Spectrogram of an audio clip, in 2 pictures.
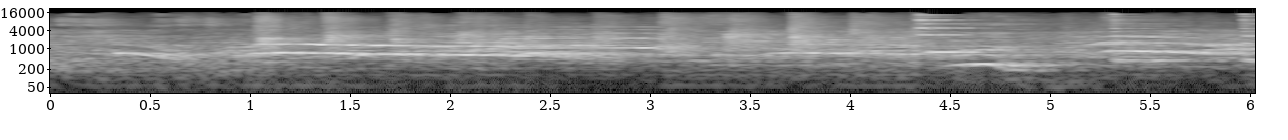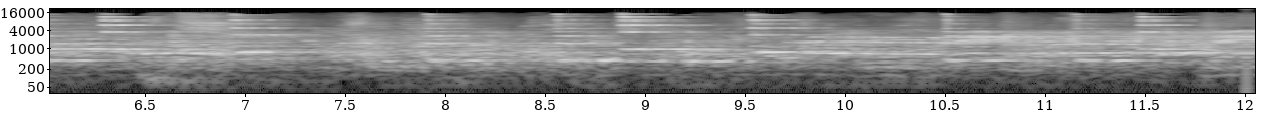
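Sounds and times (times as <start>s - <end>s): loud music through pa system: 4.4s - 12.0s
short percussive hits: 4.4s - 12.0s.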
